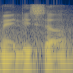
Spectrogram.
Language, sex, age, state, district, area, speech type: Goan Konkani, male, 18-30, Goa, Murmgao, rural, spontaneous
